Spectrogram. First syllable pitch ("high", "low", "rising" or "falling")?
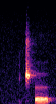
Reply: falling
